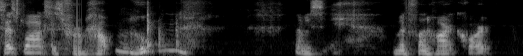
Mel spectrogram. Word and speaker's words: Houghton: This box is from Houghton Hooten. Let me see. Mifflin Harcourt. How to pronounce Houghton. Oh, whatever. Houghton Mifflin. Oh, okay, Houghton Mifflin.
